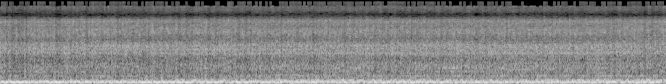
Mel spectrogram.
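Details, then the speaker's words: 1969 Dodge Charger 440 big-block, still warming up at idle after re-torquing loose #2 header bolts and intake bolts that caused loud intermittent banging: deep even rumble, no metallic clatter; exhaust sealed, normal idle. "here's your engine running again i think i might have fixed the problem we'll see it's still warming up but uh i haven't heard the clatter yet"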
